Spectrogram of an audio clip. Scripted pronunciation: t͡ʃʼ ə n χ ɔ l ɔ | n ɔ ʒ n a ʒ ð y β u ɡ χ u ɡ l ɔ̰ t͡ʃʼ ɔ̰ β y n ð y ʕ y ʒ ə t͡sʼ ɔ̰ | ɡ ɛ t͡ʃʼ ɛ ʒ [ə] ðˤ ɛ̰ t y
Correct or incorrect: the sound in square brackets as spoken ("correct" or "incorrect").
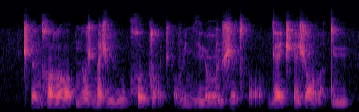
incorrect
